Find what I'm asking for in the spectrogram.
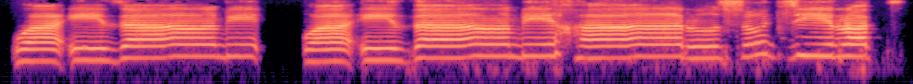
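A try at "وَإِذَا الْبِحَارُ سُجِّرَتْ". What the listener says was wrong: Jangan langsung dilepaskan.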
